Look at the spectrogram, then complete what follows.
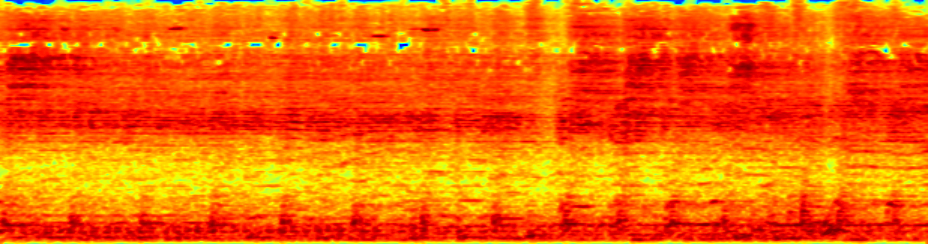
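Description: Rock music with electric guitar playing steadily.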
